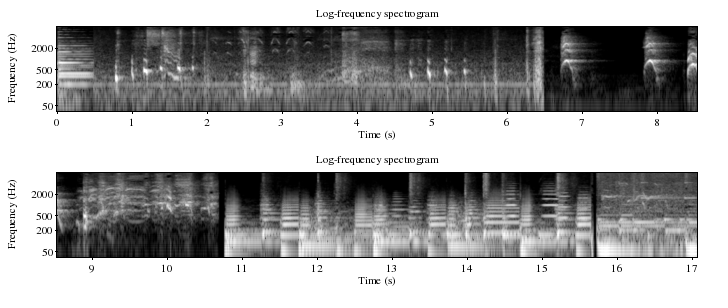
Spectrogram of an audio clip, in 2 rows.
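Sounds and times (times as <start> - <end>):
people laughing: 0.8 - 5.6, 8.8 - 10.7, 15.8 - 17.0
puppy barking and yipping: 6.7 - 7.1, 7.8 - 8.8.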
